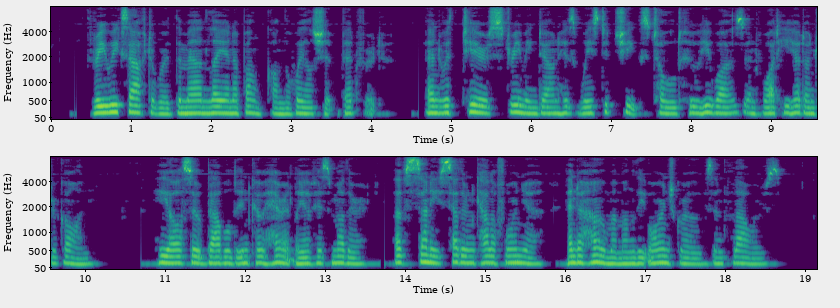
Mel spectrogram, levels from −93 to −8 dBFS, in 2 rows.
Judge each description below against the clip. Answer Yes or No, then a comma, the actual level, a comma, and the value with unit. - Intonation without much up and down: Yes, narrow, 2.0 semitones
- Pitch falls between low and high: Yes, medium, 165 Hz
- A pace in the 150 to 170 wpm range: Yes, average, 160 wpm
